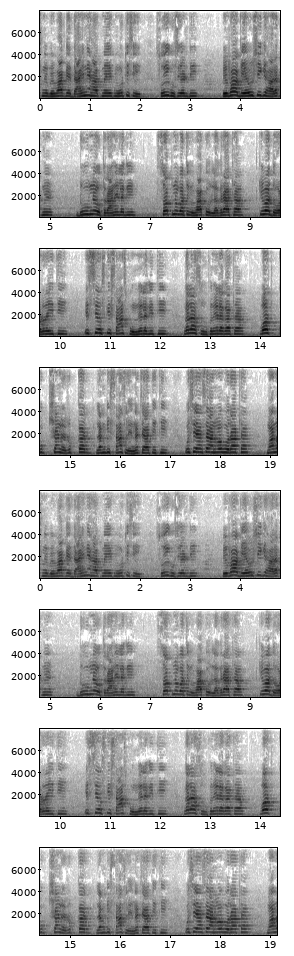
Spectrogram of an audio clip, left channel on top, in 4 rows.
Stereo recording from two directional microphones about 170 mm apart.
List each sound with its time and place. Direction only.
0.0 s a woman's voice: 45° left (ahead or behind)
